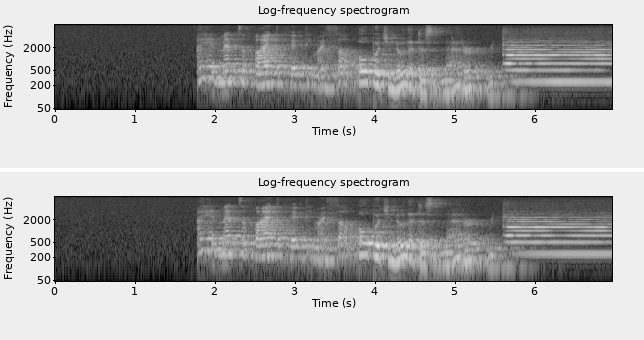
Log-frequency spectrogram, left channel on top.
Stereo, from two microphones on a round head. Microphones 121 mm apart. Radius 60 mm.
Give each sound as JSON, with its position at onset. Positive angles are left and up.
{"t": 1.8, "sound": "a woman speaking", "side_deg": 75, "distance_m": 4.0}
{"t": 3.8, "sound": "a man speaking", "side_deg": 30, "distance_m": 1.3}
{"t": 5.6, "sound": "a flute", "side_deg": 55, "distance_m": 1.2}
